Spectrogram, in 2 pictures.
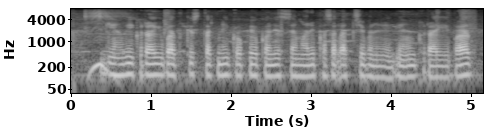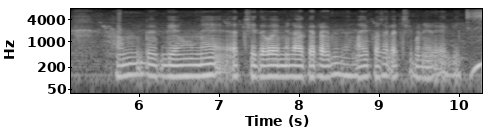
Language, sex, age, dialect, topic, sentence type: Hindi, male, 31-35, Awadhi Bundeli, agriculture, question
